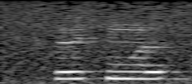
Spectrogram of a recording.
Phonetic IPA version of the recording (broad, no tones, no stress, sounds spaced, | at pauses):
ø ɪ̯ k ũ ə̯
